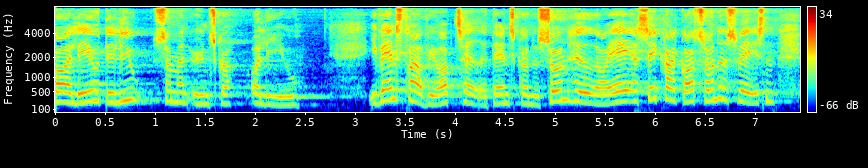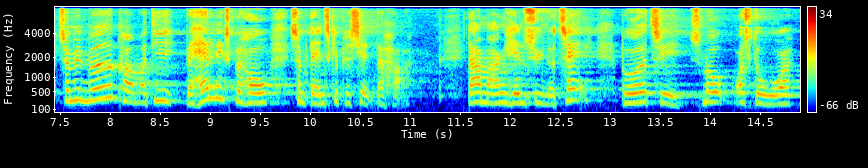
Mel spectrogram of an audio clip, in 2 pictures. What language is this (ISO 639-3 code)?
dan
